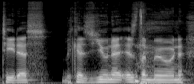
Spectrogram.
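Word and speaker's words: Tidus: there, we know that it's supposed to be pronounced Tetus because Yuna is the moon and Tetus is the sun. Like we understand we will apologize. We're going to end up defaulting to Titus a lot and I think a lot of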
